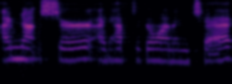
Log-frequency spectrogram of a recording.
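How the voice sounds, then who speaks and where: A woman speaks at a moderate pace in a somewhat breathy voice. Her pitch is fairly high. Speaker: genealogy class teacher. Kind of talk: lecture. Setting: classroom with Zoom audience.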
